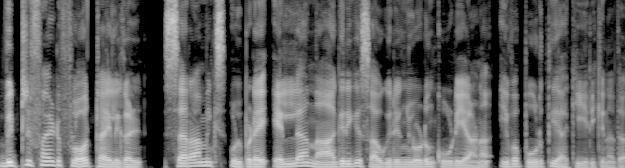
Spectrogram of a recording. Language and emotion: Malayalam, neutral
